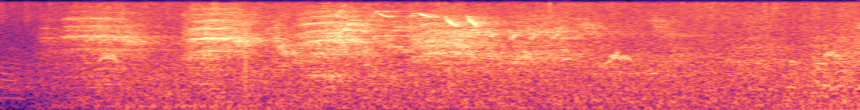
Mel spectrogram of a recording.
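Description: Faint outdoor background noise with a few distant bird chirps, short and high-pitched, mostly in the first two seconds and again near the end.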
